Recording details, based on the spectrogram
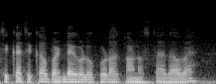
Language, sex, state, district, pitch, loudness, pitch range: Kannada, male, Karnataka, Bangalore, 115 Hz, -16 LUFS, 105-130 Hz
